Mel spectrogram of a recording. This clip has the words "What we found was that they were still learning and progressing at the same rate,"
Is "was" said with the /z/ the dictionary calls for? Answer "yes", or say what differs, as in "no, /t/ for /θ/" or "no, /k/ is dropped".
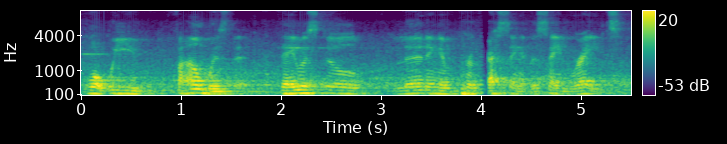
yes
